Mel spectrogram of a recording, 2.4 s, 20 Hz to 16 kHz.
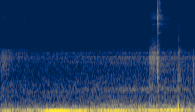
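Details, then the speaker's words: Samsung 11 cu ft refrigerator compressor that won't start, tested after changing the start kit: steady low electrical hum, motor never turns over, current around 12–12.9 A near the 12.5 A LRA until the thermal overload trips; locked compressor. "from here it started 12 12.9 the motor nothing starts let's go it's the thermal It trips"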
